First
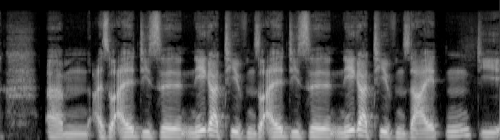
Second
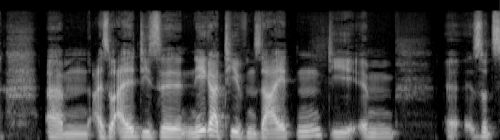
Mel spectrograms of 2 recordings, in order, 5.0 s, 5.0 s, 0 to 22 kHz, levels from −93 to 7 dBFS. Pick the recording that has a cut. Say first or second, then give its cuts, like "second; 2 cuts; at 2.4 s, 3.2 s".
first; 1 cut; at 2.6 s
